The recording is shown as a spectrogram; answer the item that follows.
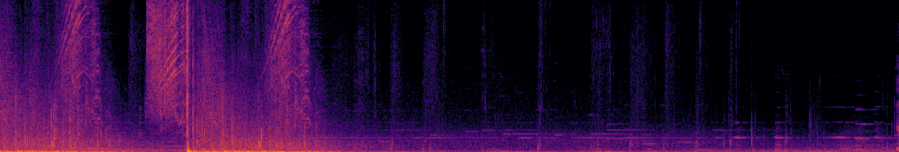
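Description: A Bombarda spell in Hogwarts Legacy goes off with a loud booming blast, followed by a sharp crack and a second rumbling burst, then the noise fades to quiet ambience with faint taps.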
